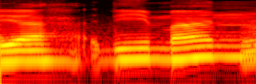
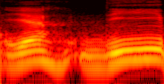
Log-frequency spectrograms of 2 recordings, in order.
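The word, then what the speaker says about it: يَهْدِي: Innallaha la yahdiman. Yahdi panjang dinya. Ulangi.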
